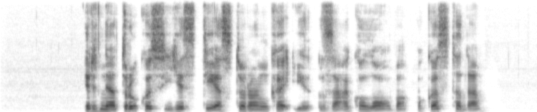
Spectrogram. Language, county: Lithuanian, Vilnius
